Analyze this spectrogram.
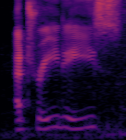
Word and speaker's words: Atreides: Atreides. Base set. I was told that I need to pronounce the deeds at the end of the Atreides, where I'm doing things wrong.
